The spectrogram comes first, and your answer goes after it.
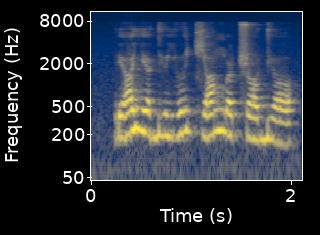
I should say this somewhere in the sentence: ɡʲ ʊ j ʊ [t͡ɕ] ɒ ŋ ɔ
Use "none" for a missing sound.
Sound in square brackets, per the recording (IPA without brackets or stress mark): t͡ɕ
